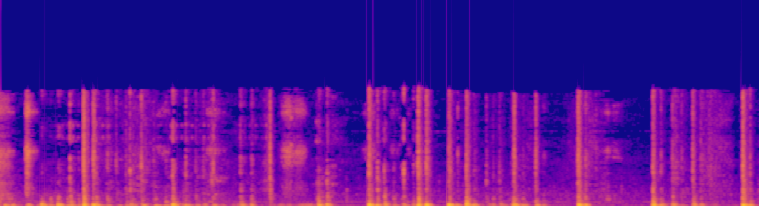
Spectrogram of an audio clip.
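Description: Typing on a computer keyboard, bursts of quick close key clicks separated by short pauses, with a few louder isolated taps near the end.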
